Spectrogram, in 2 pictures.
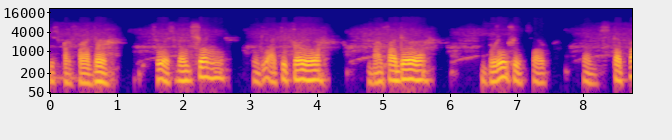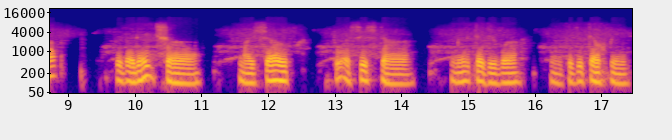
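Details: Dysarthria in a man with amyotrophic lateral sclerosis (ALS) diagnosed in 2018, tracheostomised in late September of the previous year.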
